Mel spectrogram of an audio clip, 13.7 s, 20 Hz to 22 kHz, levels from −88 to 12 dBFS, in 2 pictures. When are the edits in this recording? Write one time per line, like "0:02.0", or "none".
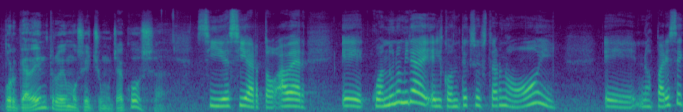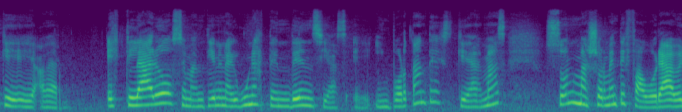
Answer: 0:11.8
